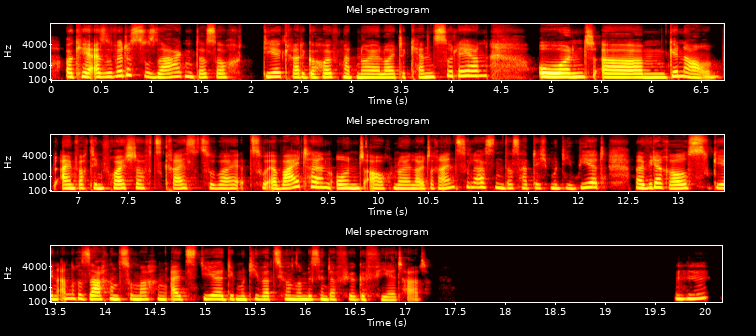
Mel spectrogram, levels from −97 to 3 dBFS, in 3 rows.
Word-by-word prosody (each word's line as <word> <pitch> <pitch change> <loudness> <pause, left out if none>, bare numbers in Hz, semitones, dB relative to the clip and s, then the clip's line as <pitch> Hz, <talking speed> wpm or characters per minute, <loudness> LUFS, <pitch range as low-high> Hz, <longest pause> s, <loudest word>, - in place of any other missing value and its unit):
Okay, 255 0 +2
also 255 +1 +1
würdest 360 +2 0
du 265 - -4
sagen, 250 +4 -1
dass 230 0 0
auch 230 0 -5 0.2
dir 265 +1 +2
gerade 235 -3 -3
geholfen 235 +3 -2
hat, 225 0 -2
neue 225 0 +3
Leute 220 +1 -2
kennenzulernen 310 +8 0 0.5
und, 245 0 +8
ähm, 225 -1 +4
genau, 255 -4 0
einfach 235 0 +1
den 235 -1 0
Freundschaftskreis 235 -1 -3
zu 240 -1 -6
wei 225 0 -3
zu - - -5
erweitern 275 +6 +1
und 235 -1 +1
auch 225 +1 -3
neue 225 -1 0
Leute 225 +2 -4
reinzulassen, 280 +2 -3
das 240 0 -5
hat 240 +1 -9
dich 245 +1 -9
motiviert, 255 +6 -4 0.3
mal 245 -1 +2
wieder 280 +1 +1
rauszugehen, 235 +1 0
andere 270 0 -4
Sachen 235 0 +1
zu 230 +1 -4
machen, 225 0 -2
als 220 0 -2
dir 235 -1 -1
die 230 +1 -7
Motivation 220 +1 -1
so 220 - +2
'n - - +4
bisschen 220 +1 -1
dafür 210 0 -7
gefehlt 200 -2 -8
hat? - - -11 2.5
Mhm. 260 +5 -2
235 Hz, 150 wpm, -20 LUFS, 225-255 Hz, 2.5 s, und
